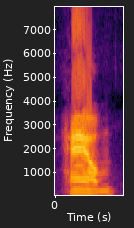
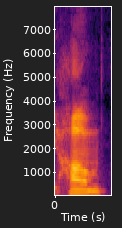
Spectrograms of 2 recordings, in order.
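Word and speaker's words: हं: protect their self like when you read it you would say like ham but it's really hum right so in in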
